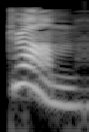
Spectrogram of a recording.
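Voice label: "drum", American English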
